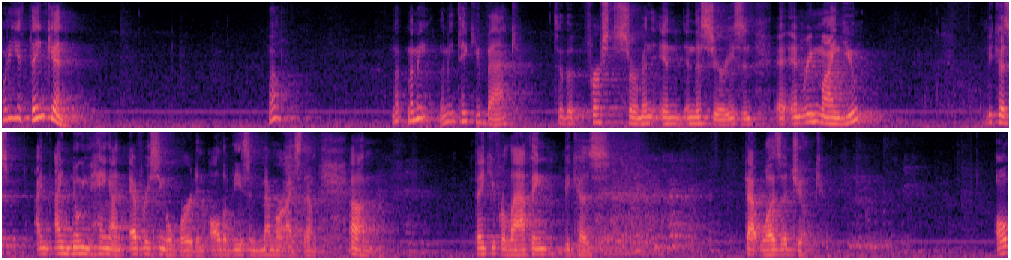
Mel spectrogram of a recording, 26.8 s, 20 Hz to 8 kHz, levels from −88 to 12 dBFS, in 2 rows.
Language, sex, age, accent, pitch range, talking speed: English, male, 50-69, American, 100-150 Hz, 120 wpm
